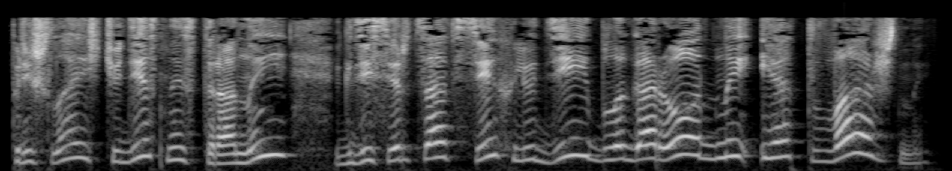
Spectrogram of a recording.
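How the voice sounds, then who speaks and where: A woman voicing a kindly, emotional aunt who speaks with warm fervour. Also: fairly high pitch, expressive, takes it slowly, dull audio, voice pushed up. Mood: fervent. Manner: warm and fervent.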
